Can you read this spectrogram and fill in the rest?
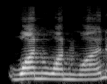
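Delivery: ordinary talk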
